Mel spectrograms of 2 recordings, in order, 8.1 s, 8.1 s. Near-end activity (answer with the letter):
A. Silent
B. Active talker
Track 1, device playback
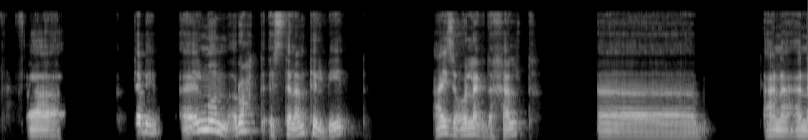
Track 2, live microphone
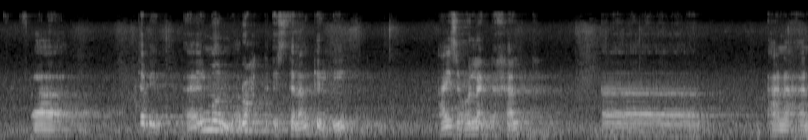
A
